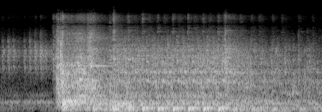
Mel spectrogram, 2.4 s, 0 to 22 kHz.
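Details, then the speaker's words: John Deere Gator 6X4 sitting since 2014, revived auction buy, about 35° outside: fires instantly after a brief crank and settles into a quick, even idle with steady pulses; solid engine starts and runs well. "we'll have to get it running a bit more but that's a that's a solid engine like super solid it"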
